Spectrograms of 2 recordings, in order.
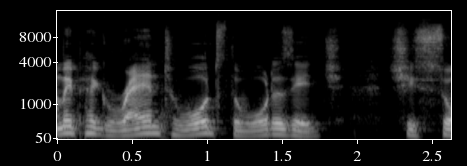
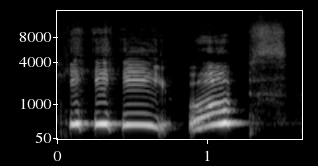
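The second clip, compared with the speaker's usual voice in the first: put-on high, loud child giggle and oops; giggly child; 8 dB louder, slower than usual. Children caught making a mess, high giggling. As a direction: giggle like a guilty piglet.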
